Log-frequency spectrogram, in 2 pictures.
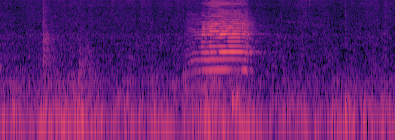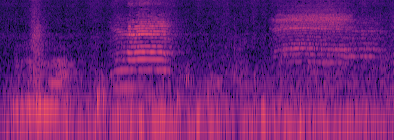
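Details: Flock of sheep at Ewetopia Farms waiting to be fed, three separate wavering bleats about every three seconds, one higher and buzzier, over quiet background shuffling.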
